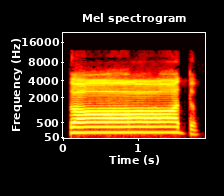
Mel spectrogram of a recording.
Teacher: সাত থেকে 10 সাত নম্বর মাখরাজ জীবের কিনারা এবং তার বরাবর উপরের মাড়ির দাঁতের গোড়ার সাথে লাগিয়ে জীবের কিনারা এবং তার বরাবর উপরের মাড়ির দাঁতের গোড়ার সাথে লাগিয়ে উচ্চারিত হয়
